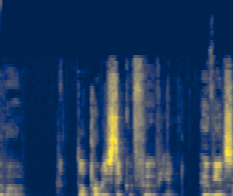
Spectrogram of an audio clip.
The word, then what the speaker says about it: Whovian: Doctor Who fan, or Whovian, I guess, which, fun fact, I actually used to call it Hooverine when I was younger, because I couldn't pronounce it properly.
